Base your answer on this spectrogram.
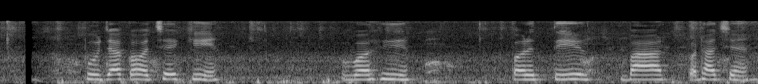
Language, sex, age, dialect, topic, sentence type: Magahi, male, 18-24, Northeastern/Surjapuri, banking, statement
